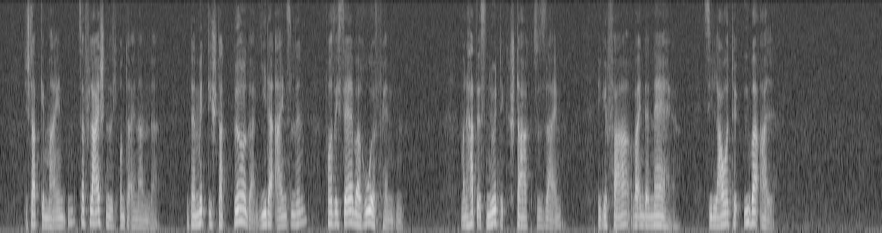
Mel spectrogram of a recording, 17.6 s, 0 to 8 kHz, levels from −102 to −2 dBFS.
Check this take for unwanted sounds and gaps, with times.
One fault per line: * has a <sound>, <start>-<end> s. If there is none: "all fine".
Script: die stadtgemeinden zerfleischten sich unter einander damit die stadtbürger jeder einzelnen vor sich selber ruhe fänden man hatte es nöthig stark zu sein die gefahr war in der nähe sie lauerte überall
all fine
